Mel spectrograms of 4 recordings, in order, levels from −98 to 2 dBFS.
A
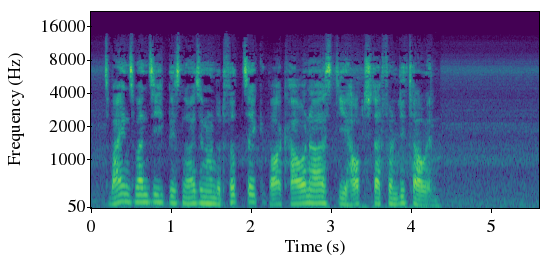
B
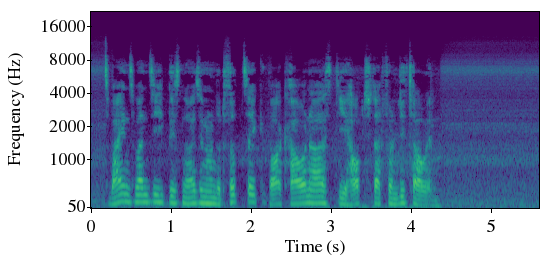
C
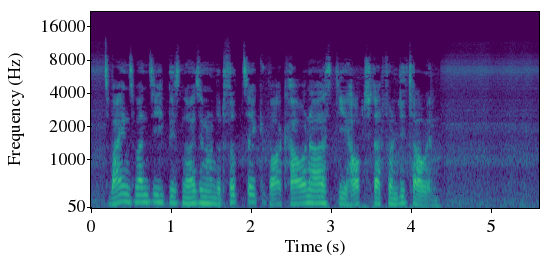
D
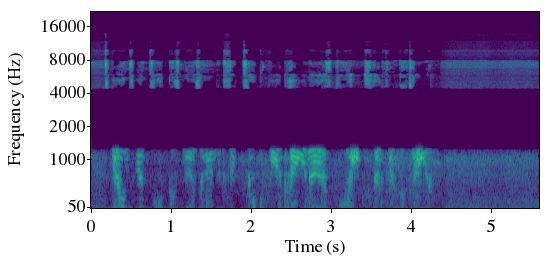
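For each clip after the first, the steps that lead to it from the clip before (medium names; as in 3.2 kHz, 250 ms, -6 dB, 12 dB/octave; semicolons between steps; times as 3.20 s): low-pass that closes with the level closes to 2.9 kHz, closed at -19.5 dBFS; compression 1.5:1, threshold -33 dBFS, peak gain reduction 6.5 dB; trim -2.5 dB
random flutter of the level, depth 60%
every band turned upside down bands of 2 kHz; brick-wall FIR band-stop 1.2–4.5 kHz; trim +4 dB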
